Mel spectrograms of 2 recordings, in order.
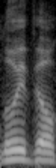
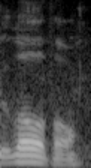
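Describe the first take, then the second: First: It is said the standard, non-local way. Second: It is said in the local Louisville drawl.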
